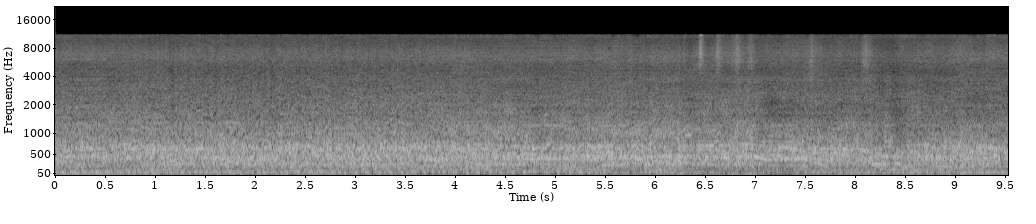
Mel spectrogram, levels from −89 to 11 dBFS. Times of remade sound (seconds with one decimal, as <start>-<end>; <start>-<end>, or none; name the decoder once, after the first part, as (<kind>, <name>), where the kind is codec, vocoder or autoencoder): 0.0-1.1 (codec, SNAC); 3.7-9.5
